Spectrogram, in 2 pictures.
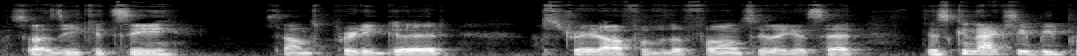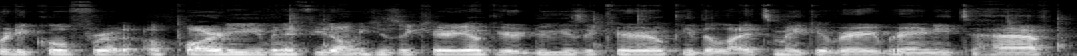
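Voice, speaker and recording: A man giving a relaxed, chatty product review at home, walking through features. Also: mid-range voice, brisk. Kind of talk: casual unboxing review.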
